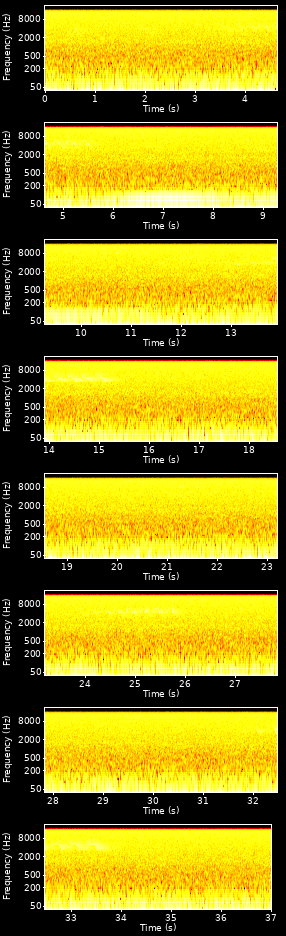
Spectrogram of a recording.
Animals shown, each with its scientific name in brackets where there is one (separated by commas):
Ovenbird (Seiurus aurocapilla)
